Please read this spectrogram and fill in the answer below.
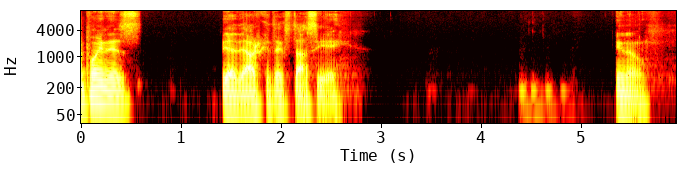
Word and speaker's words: dossier: Doier. Dossier.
